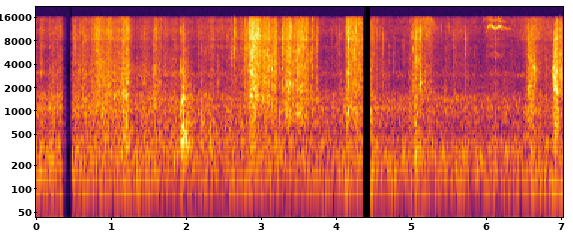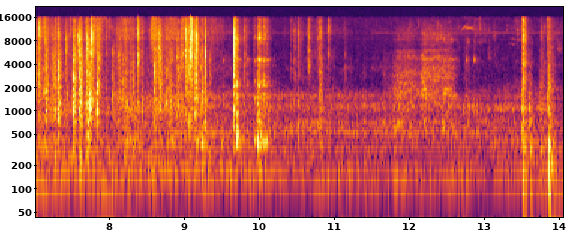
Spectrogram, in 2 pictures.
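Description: Tabletop handling noises: a Kalita Wave 185 paper filter rustling as it is fitted, with scattered light clicks and knocks of brewing gear being set in place. The sound drops out for an instant twice in the first few seconds.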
